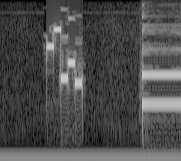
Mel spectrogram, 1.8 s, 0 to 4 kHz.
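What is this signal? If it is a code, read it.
Five-tone selective call (ZVEI), heard as quick runs of five tones, tones of about 70 ms. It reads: 88251
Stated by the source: ZVEI five-tone selective call received on an SDR.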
